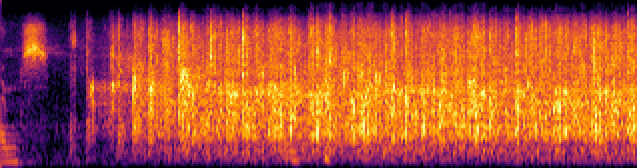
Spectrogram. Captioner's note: applause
